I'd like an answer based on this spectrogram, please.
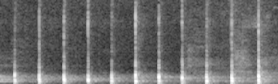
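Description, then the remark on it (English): A steady series of about eleven sharp knocks, evenly spaced and fairly quick, like persistent rapping on a wooden door, clear with no talking. “You don't just go up and go, knock. No, you go up.”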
